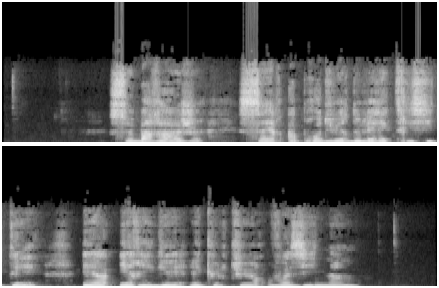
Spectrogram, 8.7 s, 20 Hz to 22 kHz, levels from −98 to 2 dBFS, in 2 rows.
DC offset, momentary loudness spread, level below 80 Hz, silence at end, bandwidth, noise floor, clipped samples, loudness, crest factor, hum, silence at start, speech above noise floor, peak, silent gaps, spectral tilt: under 0.1%; 13 LU; -48 dBFS; 0.8 s; 16 kHz; -61 dBFS; under 0.1%; -14 LUFS; 16 dB; none; 1.1 s; 46 dB; 0 dBFS; none; -3 dB/octave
